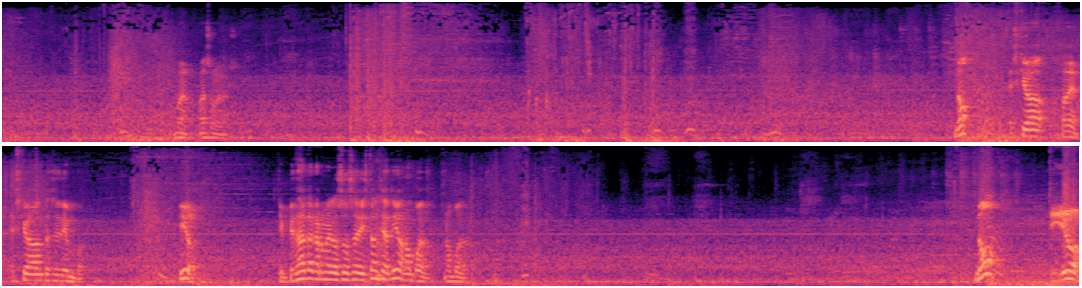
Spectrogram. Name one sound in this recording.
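An energy blast bursts with a sharp whoosh.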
